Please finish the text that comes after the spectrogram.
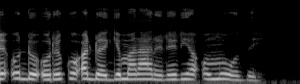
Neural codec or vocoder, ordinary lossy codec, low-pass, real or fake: none; none; 14.4 kHz; real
